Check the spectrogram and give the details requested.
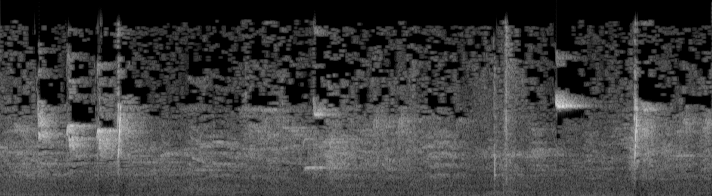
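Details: Violet-eared waxbill (Granatina granatina) giving thin, very high chirps: a quick cluster at the start, then single sharp notes every second or two over a quiet outdoor hush.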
